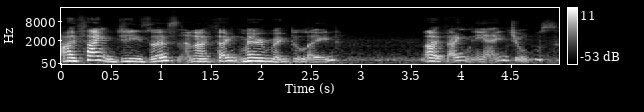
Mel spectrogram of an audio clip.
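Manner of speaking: tearful voice, speaking through tears. Giving thanks while apologizing for being tearful, speaking through tears. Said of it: "I'm sorry I'm crying".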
